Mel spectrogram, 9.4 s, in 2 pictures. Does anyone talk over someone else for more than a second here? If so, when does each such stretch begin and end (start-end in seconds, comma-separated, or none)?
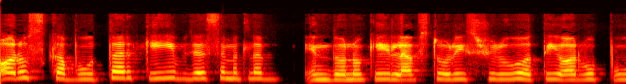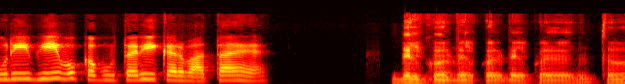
none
